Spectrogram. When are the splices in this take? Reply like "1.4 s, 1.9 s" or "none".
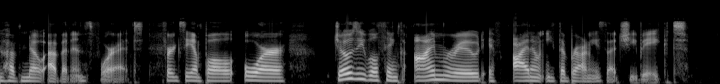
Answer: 2.4 s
